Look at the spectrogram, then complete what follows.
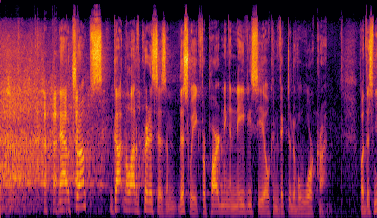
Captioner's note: laughter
